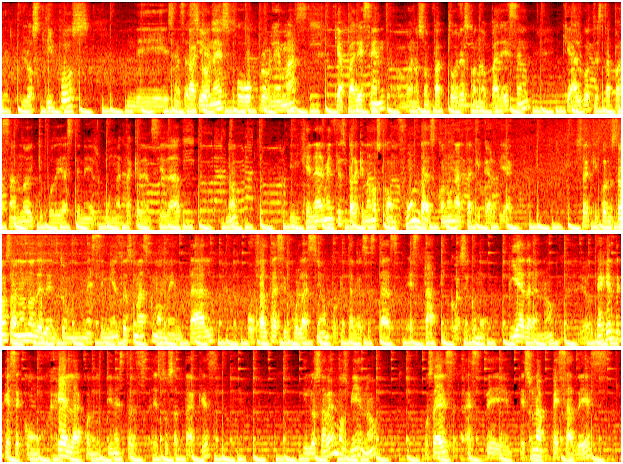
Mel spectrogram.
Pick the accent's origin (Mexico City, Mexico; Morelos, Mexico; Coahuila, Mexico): Mexico City, Mexico; nosotros venimos de la Ciudad de México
